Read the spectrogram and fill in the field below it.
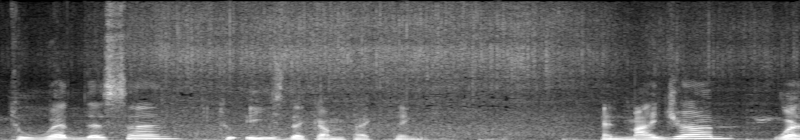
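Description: Water sprays from a hose onto sand.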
